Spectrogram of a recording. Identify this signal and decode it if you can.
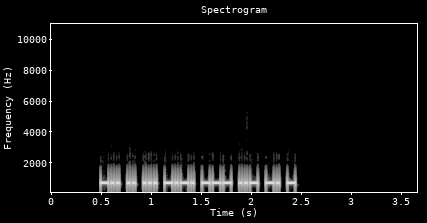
Morse code, heard as a keyed tone, about 44 wpm, 700 Hz. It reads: DISCOUNT
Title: Top 1001-1250 Words 45wpm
